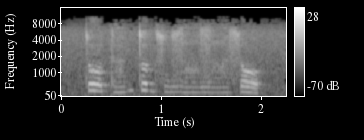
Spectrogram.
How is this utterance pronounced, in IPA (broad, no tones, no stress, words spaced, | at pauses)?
to ta̤dtodsṳ zˤa̤ zˤa̤so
